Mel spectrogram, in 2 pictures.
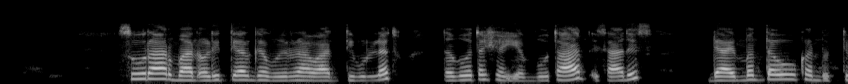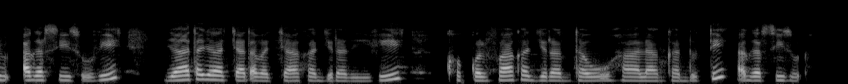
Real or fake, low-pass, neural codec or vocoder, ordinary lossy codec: real; 7.2 kHz; none; Opus, 16 kbps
